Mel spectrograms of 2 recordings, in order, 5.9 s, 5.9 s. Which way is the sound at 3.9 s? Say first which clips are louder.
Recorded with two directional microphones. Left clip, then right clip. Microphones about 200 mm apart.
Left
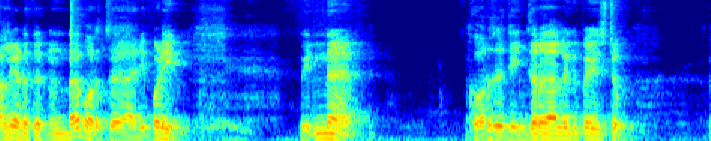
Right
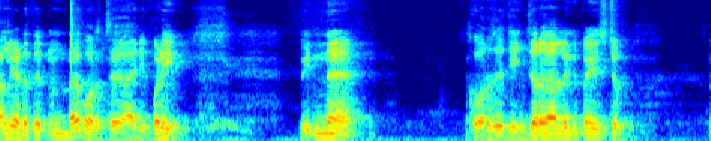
Left 1 dB; centre (ahead or behind).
